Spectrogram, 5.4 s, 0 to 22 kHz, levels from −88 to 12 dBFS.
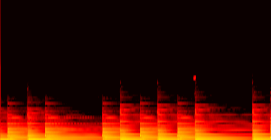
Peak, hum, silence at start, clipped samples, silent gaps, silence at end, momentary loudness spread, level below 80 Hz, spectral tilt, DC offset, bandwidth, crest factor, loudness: -12 dBFS; none; 0 s; under 0.1%; none; 0 s; 9 LU; -48 dBFS; -8 dB/octave; under 0.1%; 10.5 kHz; 14 dB; -25 LUFS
